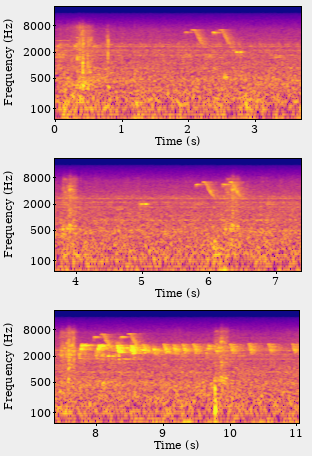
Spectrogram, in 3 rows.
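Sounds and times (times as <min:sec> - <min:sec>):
birds whistling and calling: 0:01.9 - 0:02.9, 0:05.8 - 0:06.6, 0:07.6 - 0:11.0.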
